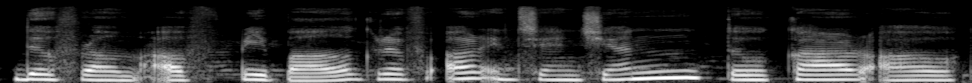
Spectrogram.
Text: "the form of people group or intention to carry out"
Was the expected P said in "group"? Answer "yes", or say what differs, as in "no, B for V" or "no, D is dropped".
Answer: no, F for P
